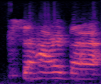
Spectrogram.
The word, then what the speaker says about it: Shahrazad: It's hard to pronounce her first name. Say her name again. Shahrazad Ali.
